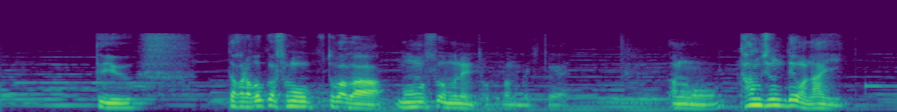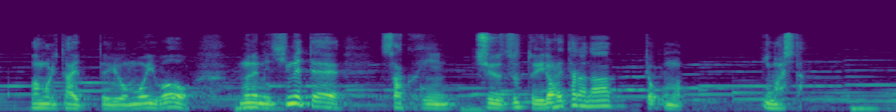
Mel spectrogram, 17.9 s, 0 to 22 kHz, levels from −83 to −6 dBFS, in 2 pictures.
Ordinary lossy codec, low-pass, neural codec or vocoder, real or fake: none; 7.2 kHz; codec, 16 kHz, 4 kbps, X-Codec, HuBERT features, trained on balanced general audio; fake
